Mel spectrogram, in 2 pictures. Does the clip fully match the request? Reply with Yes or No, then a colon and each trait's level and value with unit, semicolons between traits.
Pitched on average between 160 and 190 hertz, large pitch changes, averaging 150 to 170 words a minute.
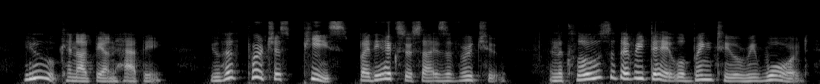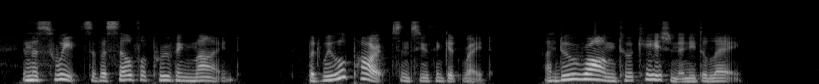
No: medium, 185 Hz; wide, 6.2 semitones; average, 180 wpm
